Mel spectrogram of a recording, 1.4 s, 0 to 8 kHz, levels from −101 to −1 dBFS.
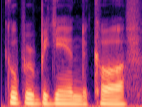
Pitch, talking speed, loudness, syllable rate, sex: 110 Hz, 170 wpm, -14 LUFS, 4.3 syllables/s, male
